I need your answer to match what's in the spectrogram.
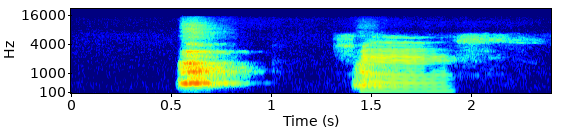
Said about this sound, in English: By the way, for those listening at home, that's our Sully alert. Sully loves to come in and bark every now and again.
